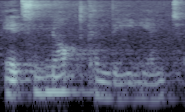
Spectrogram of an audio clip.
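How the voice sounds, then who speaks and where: A man's voice: lowish voice, slow pace, warm tone. A man playing a grumpy, miserly old businessman in a radio play, curt, cold and scornful. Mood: irritated. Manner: curt, dismissive. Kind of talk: stage radio play acting. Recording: echoey hall with noise and clicks.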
